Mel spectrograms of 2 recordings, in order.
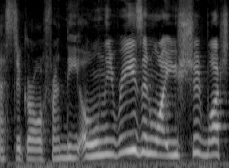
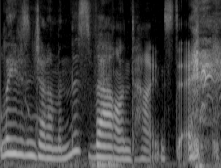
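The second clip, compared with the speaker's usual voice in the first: sultry ad-announcer voice, much lower in pitch; 3 semitones lower than usual. Host addressing the listeners as a joke bit, sultry advertisement voice. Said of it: "slipping into a sultry advertisement voice".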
